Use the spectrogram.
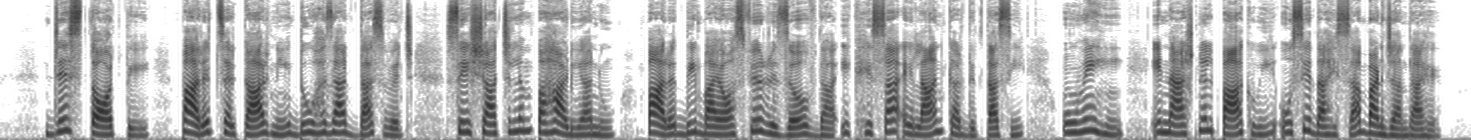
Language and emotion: Punjabi, neutral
